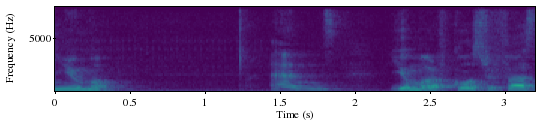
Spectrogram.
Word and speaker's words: יומא: the aramaic word for literally the day some pronounce it yoma but we're going to use the word yuma the pronunciation yuma and yuma of course refers to v-day the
